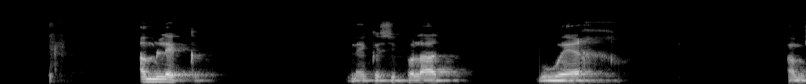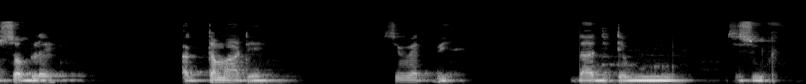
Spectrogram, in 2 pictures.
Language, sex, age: Wolof, male, 25-35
